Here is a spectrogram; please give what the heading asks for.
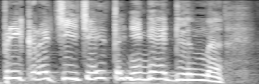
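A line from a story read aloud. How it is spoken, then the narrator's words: Wailing howl. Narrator (Russian): Мария взвыла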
